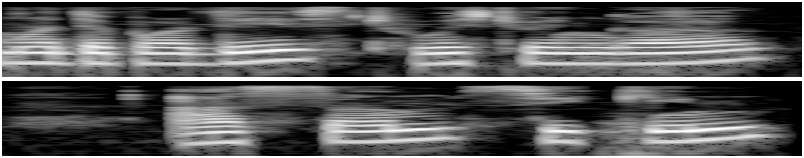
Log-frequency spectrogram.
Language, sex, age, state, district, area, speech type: Nepali, female, 45-60, West Bengal, Jalpaiguri, rural, spontaneous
